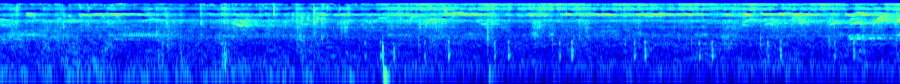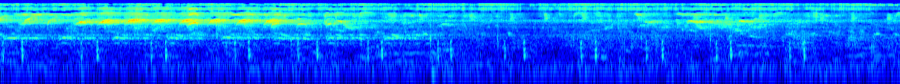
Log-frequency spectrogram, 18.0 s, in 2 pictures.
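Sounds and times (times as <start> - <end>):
faint outdoor background noise: 0.0 - 18.0.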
